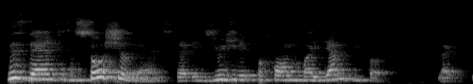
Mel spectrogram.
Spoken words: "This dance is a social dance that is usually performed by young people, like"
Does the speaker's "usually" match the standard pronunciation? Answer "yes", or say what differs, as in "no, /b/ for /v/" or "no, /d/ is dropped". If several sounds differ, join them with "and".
yes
